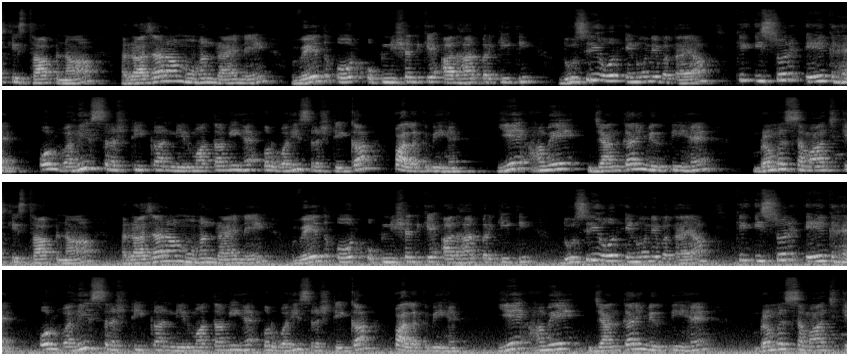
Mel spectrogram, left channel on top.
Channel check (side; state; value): right; noise; rumble, 5 dB below the sound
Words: की स्थापना राजा राम मोहन राय ने वेद और उपनिषद के आधार पर की थी। दूसरी ओर इन्होंने बताया कि ईश्वर एक है और वही सृष्टि का निर्माता भी है और वही सृष्टि का पालक भी है। ये हमें जानकारी मिलती है ब्रह्म समाज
